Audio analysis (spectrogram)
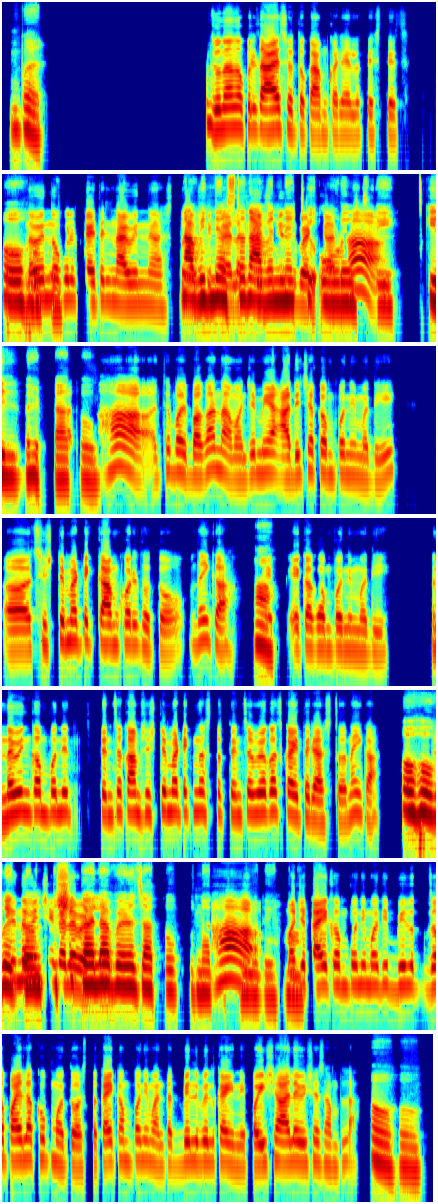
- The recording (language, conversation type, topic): Marathi, podcast, नोकरी बदलल्यानंतर तुमची ओळख बदलते का?
- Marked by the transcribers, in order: other background noise; in English: "सिस्टिमॅटिक"; in English: "सिस्टिमॅटिक"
